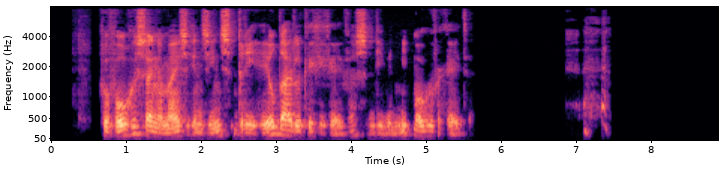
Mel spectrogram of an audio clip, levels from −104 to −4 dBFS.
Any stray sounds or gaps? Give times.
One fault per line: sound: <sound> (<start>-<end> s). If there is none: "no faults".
sound: laugh (6.9-7.5 s)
